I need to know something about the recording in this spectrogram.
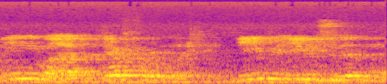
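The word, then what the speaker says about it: bima (βῆμα): It is a Greek word, it's pronounced bima. Bima, and so it has a sense of judgment seat.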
